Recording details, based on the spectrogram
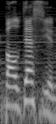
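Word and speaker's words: Baldesion: Okay, it's Baldessian. We're learning the pronunciations.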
